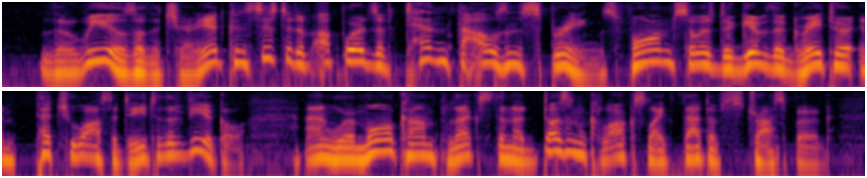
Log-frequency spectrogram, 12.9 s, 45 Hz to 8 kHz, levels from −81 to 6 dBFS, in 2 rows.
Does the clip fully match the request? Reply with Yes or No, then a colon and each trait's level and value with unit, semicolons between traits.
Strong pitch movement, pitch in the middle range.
Yes: wide, 7.5 semitones; medium, 150 Hz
